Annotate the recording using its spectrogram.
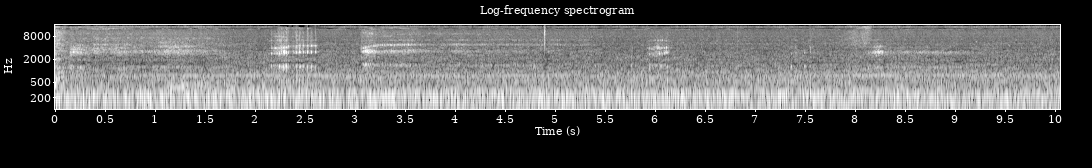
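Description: Steady low rumbling background drone of an airport terminal, with a faint steady hum and a few brief faint high chirps.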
